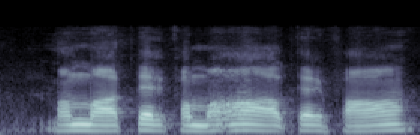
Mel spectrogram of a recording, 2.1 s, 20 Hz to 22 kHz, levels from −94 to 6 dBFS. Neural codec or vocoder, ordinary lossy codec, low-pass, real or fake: codec, 24 kHz, 0.9 kbps, WavTokenizer, small release; MP3, 96 kbps; 10.8 kHz; fake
